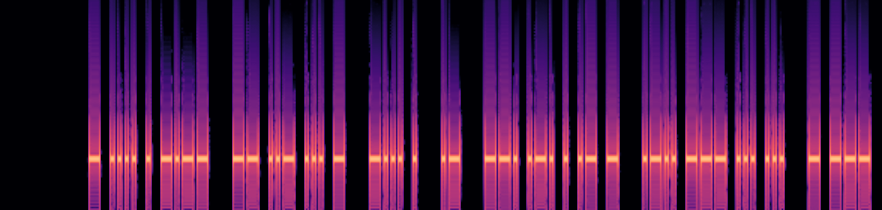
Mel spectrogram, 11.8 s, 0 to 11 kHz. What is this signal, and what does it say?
Morse code, heard as a keyed tone, about 25 wpm, 700 Hz. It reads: THEY MUST BE A GREAT LOSS TO
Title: Sentences from Top 1400 Words 25wpm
